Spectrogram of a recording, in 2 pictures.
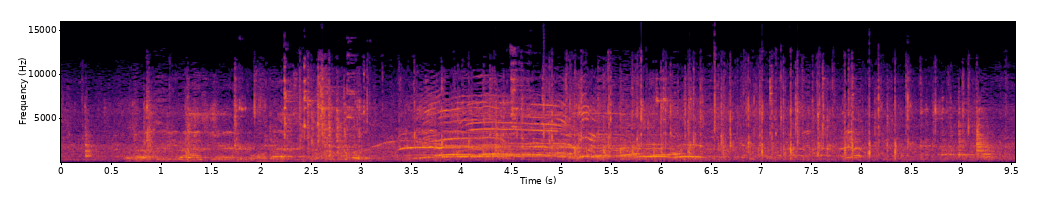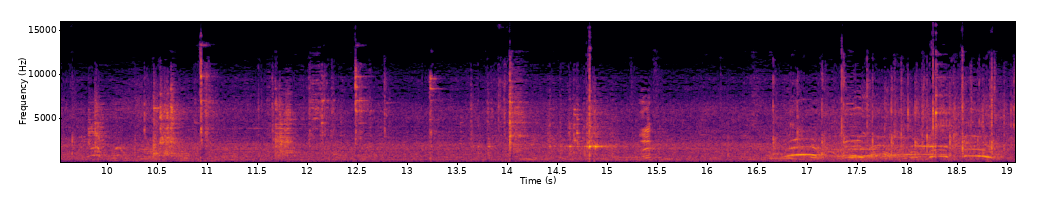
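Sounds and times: crowd voices: 0:00.5 - 0:19.0
metal tools clanking on steel: 0:00.7 - 0:03.2, 0:09.2 - 0:15.1.

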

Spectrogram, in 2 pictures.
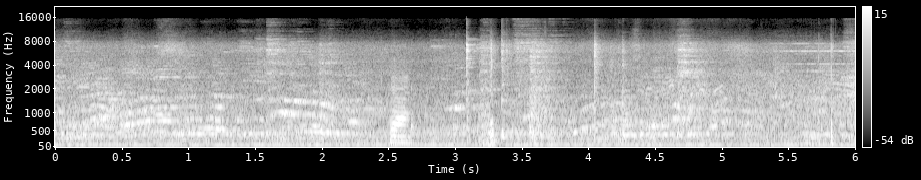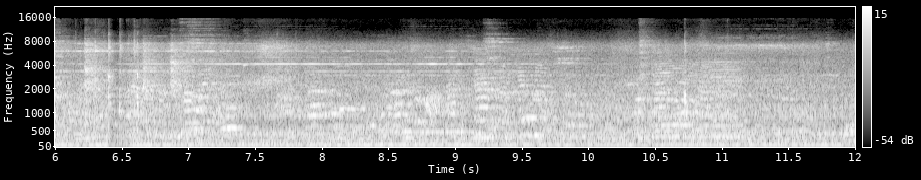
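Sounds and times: metal tongs clinking on bowls: 0:03.1 - 0:11.1.

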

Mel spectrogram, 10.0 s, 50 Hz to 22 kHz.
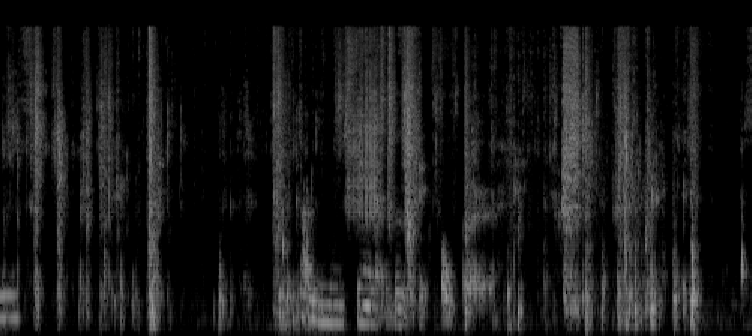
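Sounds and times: wrapping rustling: 0:00.0 - 0:09.5.

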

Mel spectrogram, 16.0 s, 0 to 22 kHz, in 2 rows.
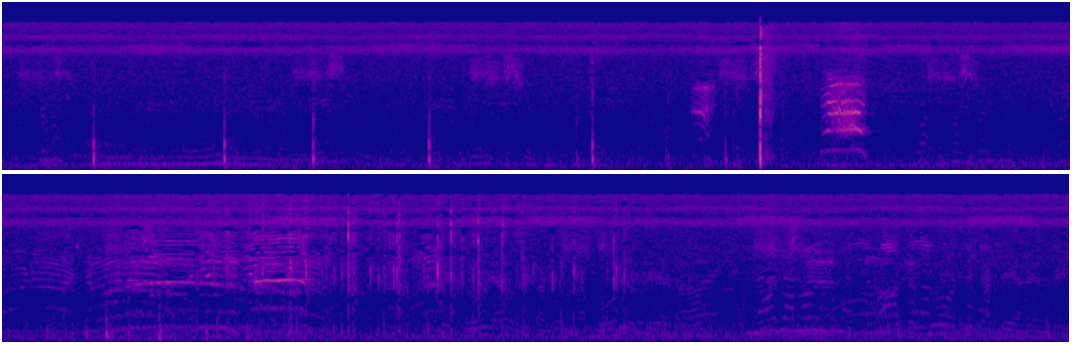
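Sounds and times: faint voices of players: 0:00.2 - 0:16.0
cricket bat hitting ball: 0:05.4 - 0:05.9
short high shout: 0:06.1 - 0:06.6.

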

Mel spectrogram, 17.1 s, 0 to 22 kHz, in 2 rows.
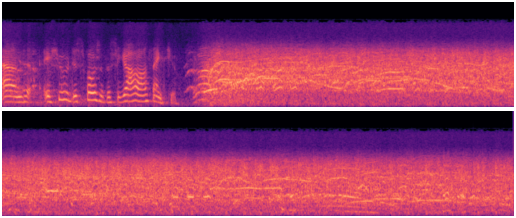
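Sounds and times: studio audience laughing: 0:10.9 - 0:14.9, 0:15.5 - 0:17.0.

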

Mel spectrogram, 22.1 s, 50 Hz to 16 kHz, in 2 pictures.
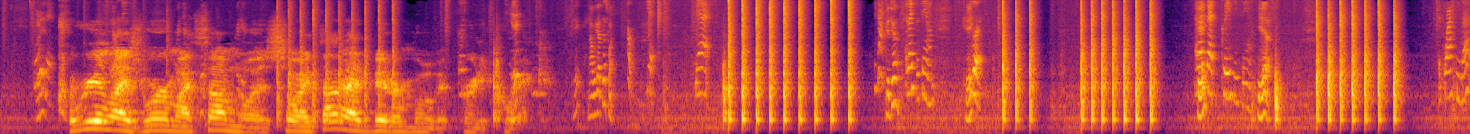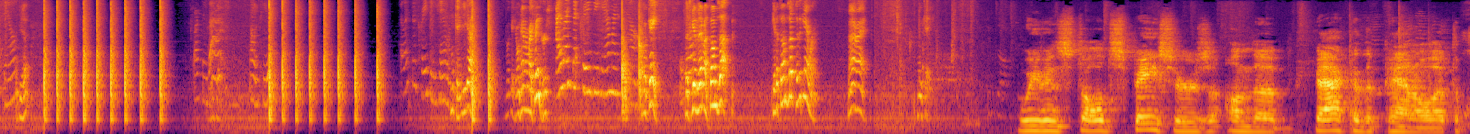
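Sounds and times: hammer pounding nails into wood: 0:02.1 - 0:03.0, 0:05.4 - 0:06.5, 0:07.5 - 0:08.7, 0:09.9 - 0:10.6, 0:11.4 - 0:12.3, 0:13.0 - 0:14.0, 0:14.6 - 0:14.9.

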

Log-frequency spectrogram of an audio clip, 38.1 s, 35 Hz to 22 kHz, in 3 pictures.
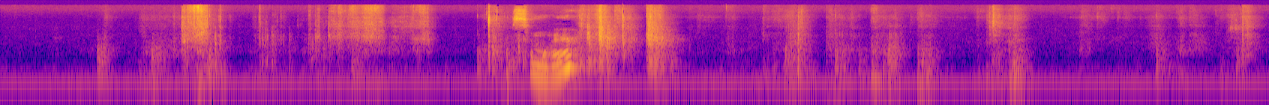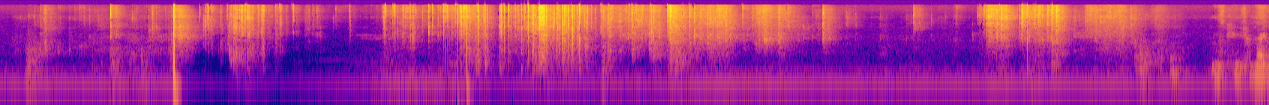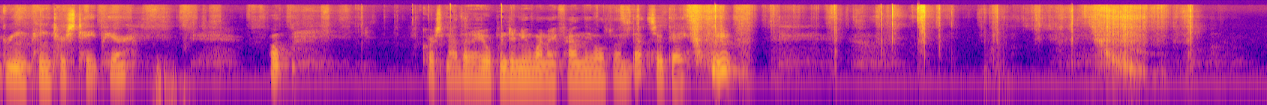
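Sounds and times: packaging crinkling and tearing: 0:13.1 - 0:24.0, 0:31.6 - 0:37.4.

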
